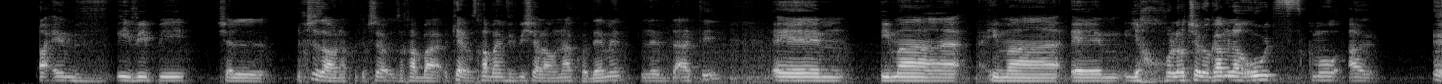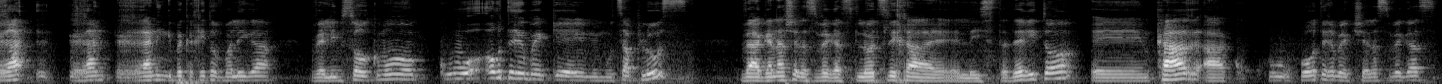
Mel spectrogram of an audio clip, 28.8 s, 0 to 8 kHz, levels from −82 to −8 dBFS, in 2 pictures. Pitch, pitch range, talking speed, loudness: 130 Hz, 120-145 Hz, 100 wpm, -28 LUFS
